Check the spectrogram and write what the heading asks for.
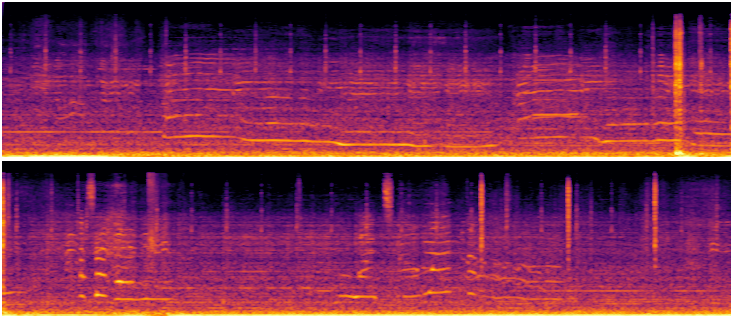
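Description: Steady low engine and road rumble inside a car's cabin as it is driven slowly. A sharp click or knock about seven seconds in.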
